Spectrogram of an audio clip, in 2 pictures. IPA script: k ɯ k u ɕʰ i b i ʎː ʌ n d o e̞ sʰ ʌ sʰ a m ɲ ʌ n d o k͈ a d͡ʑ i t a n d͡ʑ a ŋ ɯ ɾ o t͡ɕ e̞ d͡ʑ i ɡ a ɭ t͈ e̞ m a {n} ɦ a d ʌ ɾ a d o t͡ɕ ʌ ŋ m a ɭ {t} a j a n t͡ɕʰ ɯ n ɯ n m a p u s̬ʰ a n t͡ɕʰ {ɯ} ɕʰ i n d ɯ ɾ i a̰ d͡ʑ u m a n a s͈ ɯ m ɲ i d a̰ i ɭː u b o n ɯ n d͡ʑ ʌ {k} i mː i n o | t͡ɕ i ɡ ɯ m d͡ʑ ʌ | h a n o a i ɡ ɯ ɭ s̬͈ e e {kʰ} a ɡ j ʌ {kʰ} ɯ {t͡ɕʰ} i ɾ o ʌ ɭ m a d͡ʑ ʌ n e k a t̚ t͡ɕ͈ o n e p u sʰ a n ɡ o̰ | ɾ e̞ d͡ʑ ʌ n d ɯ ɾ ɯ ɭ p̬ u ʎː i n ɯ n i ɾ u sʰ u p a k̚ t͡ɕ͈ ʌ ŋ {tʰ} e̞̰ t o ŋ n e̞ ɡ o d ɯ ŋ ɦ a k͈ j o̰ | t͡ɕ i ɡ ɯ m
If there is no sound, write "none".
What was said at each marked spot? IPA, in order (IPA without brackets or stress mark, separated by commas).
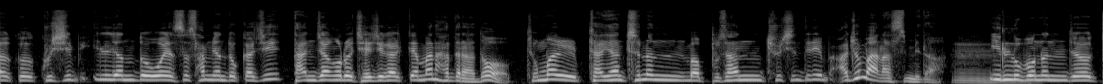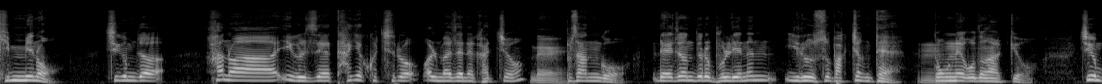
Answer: n, t͡ɕ, u, k, tʰ, kʰ, t͡ɕʰ, tʰ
